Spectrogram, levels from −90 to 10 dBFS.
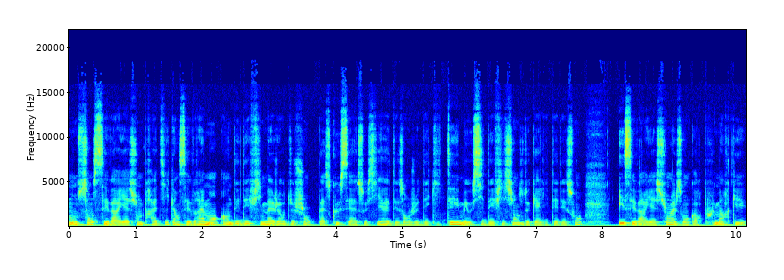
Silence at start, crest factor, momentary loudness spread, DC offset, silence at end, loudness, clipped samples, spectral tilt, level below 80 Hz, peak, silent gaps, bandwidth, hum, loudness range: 0 s; 20 dB; 10 LU; under 0.1%; 0 s; -28 LUFS; under 0.1%; -4.5 dB/octave; -46 dBFS; -8 dBFS; none; 18 kHz; none; 2 LU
